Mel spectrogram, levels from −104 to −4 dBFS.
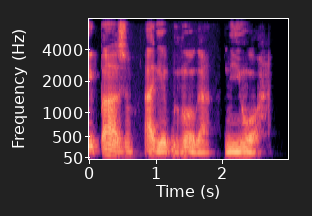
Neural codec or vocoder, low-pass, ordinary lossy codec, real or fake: none; 7.2 kHz; none; real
